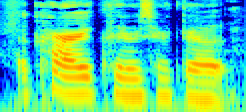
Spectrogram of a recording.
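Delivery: ordinary delivery, nothing marked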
